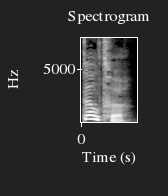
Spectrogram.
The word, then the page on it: delta: British English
